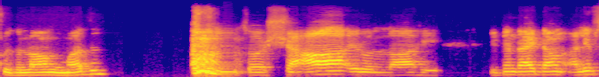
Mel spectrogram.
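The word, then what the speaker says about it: شَعَائِرِ اللَّهِ: And when you pronounce together, you do not pronounce alif in between, it becomes hamzatul wasl. So the combination of the word is sha'airullahi. Sha'airullahi.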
